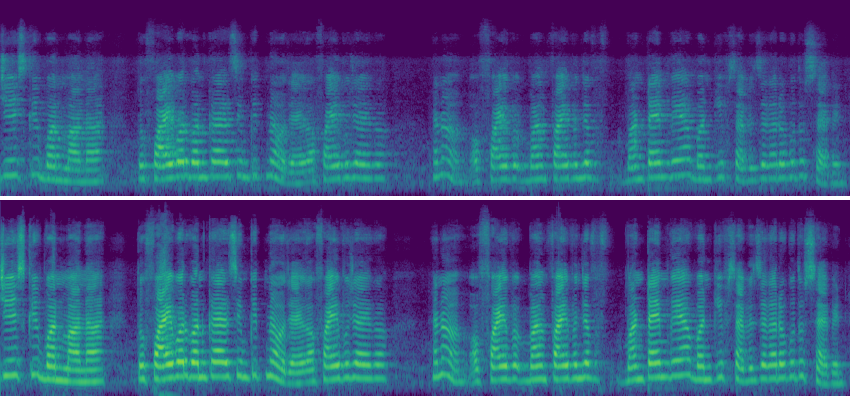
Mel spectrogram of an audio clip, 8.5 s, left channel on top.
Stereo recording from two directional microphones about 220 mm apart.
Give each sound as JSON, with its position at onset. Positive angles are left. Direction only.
{"t": 0.0, "sound": "speech", "side_deg": -50}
